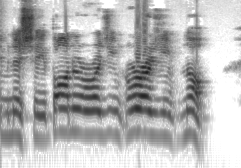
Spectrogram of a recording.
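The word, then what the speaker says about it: الرجيم: Okay, Ar-Rajim. Minash Shaitani Ar-Rajim. Ra is thick here. It is not English R. Be careful, it's not English R. Don't say Minash Shaitani Ar-Rajim, Ar-Rajim.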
